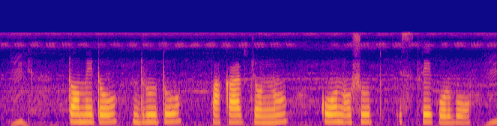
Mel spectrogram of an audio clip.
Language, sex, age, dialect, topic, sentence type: Bengali, female, 25-30, Rajbangshi, agriculture, question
